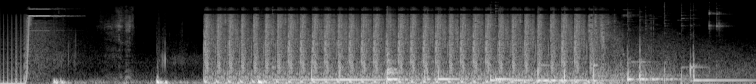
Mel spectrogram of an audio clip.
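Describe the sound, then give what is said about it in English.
Assault rifle gunfire: a few isolated shots, then a loud, sustained burst of rapid automatic fire lasting several seconds before cutting off abruptly. “Give me my assault rifle.”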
